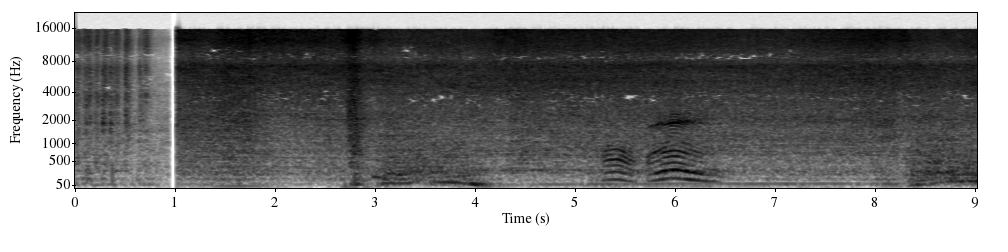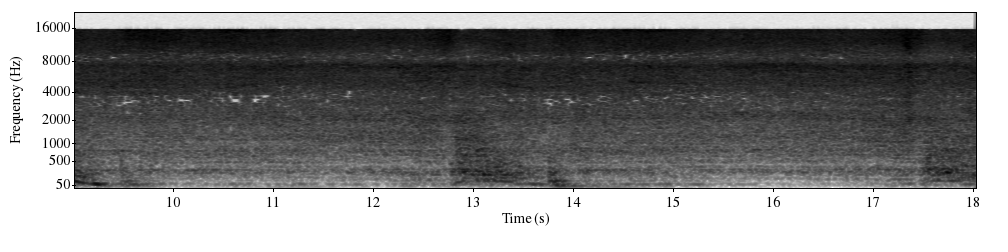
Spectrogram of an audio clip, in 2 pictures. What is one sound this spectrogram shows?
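A carpet cleaning machine roars steadily with a loud hissing suction.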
